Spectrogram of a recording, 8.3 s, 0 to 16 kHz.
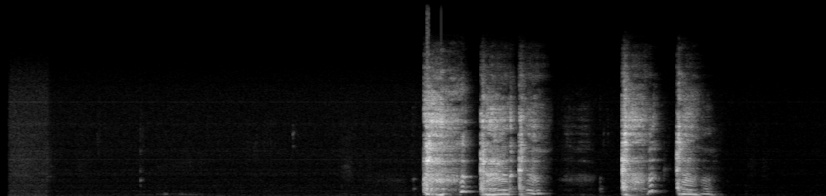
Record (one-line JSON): {"cough_length": "8.3 s", "cough_amplitude": 26028, "cough_signal_mean_std_ratio": 0.34, "survey_phase": "beta (2021-08-13 to 2022-03-07)", "age": "65+", "gender": "Female", "wearing_mask": "No", "symptom_cough_any": true, "smoker_status": "Ex-smoker", "respiratory_condition_asthma": false, "respiratory_condition_other": false, "recruitment_source": "REACT", "submission_delay": "4 days", "covid_test_result": "Negative", "covid_test_method": "RT-qPCR"}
